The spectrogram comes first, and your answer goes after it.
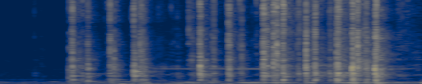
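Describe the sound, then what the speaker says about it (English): Tarot cards being shuffled by hand, a run of crisp riffling snaps and flutters starting after a brief quiet pause, close and fairly loud with no voice over it. "I'm going to shuffle for you"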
